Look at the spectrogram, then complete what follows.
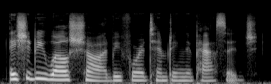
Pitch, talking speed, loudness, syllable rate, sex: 200 Hz, 200 wpm, -18 LUFS, 6.2 syllables/s, female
